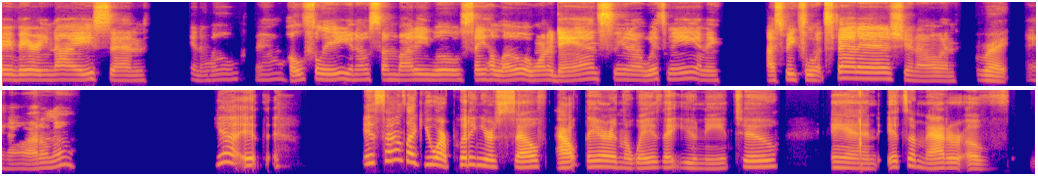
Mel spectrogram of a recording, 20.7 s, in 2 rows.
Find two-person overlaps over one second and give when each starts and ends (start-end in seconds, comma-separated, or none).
none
